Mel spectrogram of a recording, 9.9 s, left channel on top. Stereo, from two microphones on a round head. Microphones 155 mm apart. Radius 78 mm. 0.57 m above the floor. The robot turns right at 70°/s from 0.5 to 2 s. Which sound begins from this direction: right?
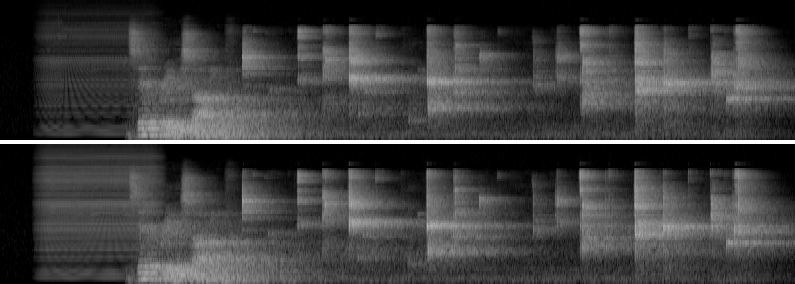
A splash, at 3.0 s.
